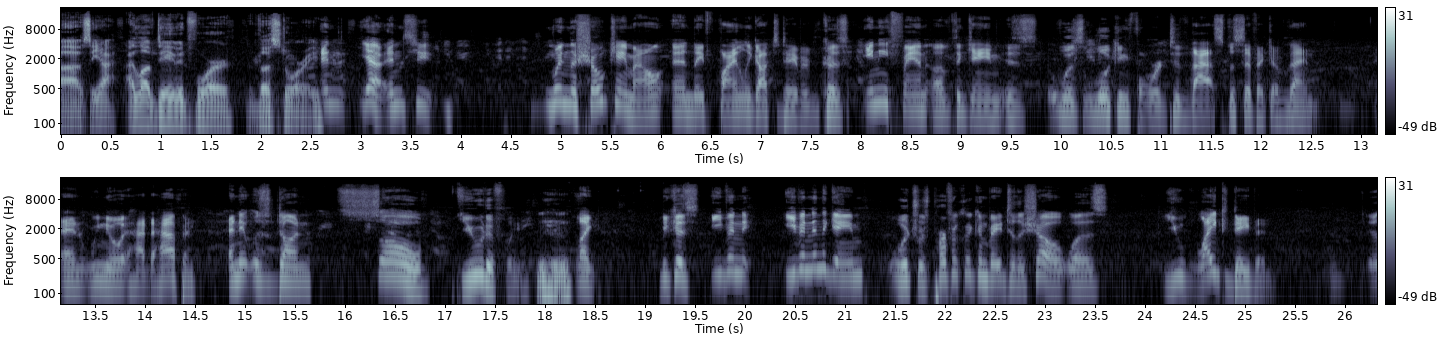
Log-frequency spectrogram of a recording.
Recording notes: Recorded on-location during day one of Des Moines Con 2023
